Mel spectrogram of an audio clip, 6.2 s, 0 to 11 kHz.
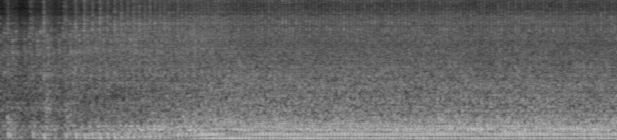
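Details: Craftsman snowblower after new belt and gear lube added (about 10° outside): small engine settles into a steady, even run with no squeak or chirp over the motor; normal running after repair.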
